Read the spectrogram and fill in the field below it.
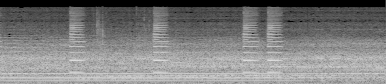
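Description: A low electronic tone hums steadily, then stops.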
